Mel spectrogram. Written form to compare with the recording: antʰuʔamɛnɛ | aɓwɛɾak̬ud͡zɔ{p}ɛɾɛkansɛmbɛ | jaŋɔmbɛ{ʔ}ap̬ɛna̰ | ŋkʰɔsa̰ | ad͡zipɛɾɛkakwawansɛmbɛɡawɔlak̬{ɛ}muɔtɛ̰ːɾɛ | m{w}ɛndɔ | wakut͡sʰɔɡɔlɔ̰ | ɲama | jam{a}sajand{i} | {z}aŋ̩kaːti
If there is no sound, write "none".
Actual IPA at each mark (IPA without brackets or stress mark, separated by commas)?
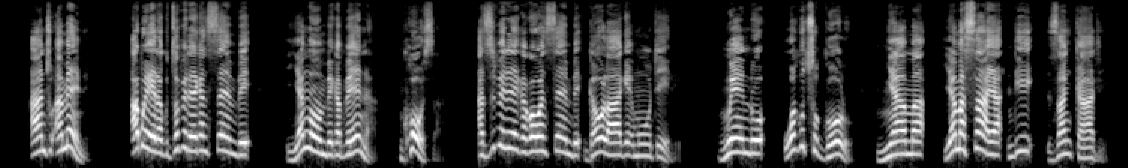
p, k, ɛ, w, a, i, z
